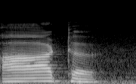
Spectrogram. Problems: constant background noise, low volume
